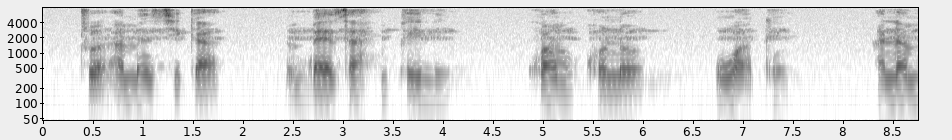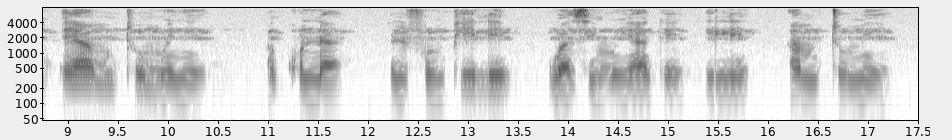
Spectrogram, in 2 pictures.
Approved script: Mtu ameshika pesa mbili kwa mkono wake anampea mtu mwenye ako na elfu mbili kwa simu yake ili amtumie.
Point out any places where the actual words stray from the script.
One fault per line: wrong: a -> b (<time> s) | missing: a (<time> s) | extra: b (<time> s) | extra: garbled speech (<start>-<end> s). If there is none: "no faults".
no faults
